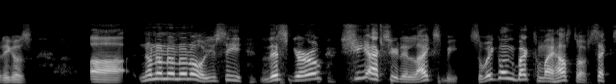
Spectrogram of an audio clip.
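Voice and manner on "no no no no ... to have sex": put-on Indian accent, pitched very high. Speaker retells what a man told them, in an Indian accent. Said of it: "I'm gonna do an Indian voice".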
